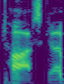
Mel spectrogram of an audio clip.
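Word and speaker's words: Tocka: band if you've ever heard of tosca it's pronounced tosca but it's t t-o-c-k-a and it's got uh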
